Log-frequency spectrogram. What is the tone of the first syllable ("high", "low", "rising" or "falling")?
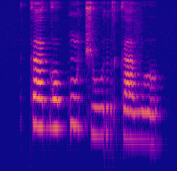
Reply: high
